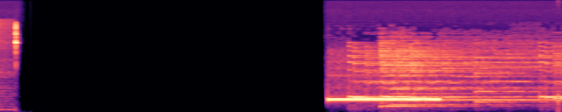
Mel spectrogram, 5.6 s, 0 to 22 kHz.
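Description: A phone rings in the video game Persona 4 Golden: after a short blip and a long stretch of silence, a sustained tonal ring begins, loud and continuing to the end.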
